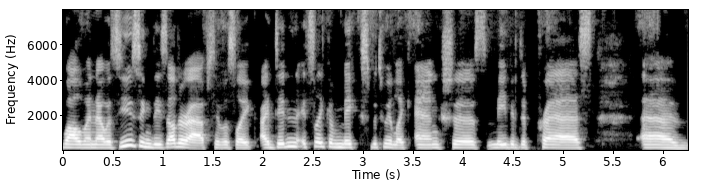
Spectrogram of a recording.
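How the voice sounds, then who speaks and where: A woman with a Norwegian accent talks at a fairly quick pace, her pitch fairly low with ordinary variation. The sound is dry and close with no echo, over a quiet background. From Norway. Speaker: software developer and indie app maker. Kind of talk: podcast interview.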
